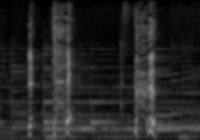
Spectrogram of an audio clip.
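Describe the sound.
A person imitates a young man coughing after stepping outside a church: three harsh, throaty hacks, one short and then a tight pair of two, over a faint steady background hum.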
